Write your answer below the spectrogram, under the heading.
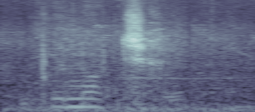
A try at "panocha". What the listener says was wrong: Not pinocha. Panocha.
